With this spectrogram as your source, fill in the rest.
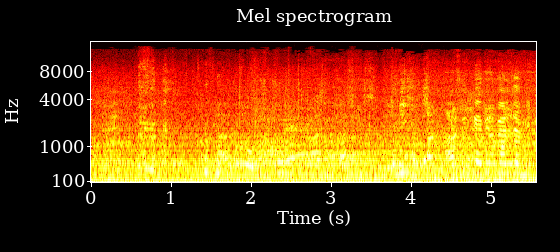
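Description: A crowd of men talks and murmurs outdoors.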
